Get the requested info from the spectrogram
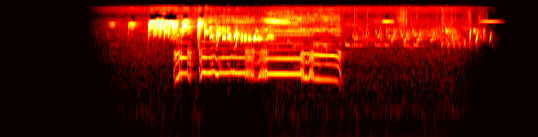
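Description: Birds calling: a long crow-like call in four steps, ending in a falling tail, sounds over higher chirps that fall in pitch. Fainter chirping carries on after it and stops suddenly about six seconds in.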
